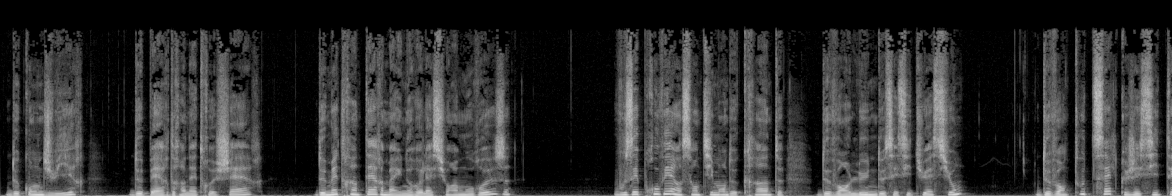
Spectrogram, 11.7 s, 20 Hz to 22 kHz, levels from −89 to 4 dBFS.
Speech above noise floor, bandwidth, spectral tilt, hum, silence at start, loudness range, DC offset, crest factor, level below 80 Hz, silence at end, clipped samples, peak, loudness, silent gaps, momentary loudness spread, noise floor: 27 dB; 19.5 kHz; -4 dB/octave; none; 0 s; 2 LU; under 0.1%; 20 dB; -40 dBFS; 0 s; under 0.1%; 0 dBFS; -19 LUFS; none; 8 LU; -47 dBFS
